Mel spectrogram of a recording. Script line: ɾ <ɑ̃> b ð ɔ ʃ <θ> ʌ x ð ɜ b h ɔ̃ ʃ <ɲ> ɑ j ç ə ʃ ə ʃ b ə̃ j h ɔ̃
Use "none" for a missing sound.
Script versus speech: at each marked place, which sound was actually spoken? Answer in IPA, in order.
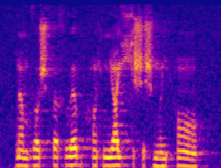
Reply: ɑ̃, θ, ɲ

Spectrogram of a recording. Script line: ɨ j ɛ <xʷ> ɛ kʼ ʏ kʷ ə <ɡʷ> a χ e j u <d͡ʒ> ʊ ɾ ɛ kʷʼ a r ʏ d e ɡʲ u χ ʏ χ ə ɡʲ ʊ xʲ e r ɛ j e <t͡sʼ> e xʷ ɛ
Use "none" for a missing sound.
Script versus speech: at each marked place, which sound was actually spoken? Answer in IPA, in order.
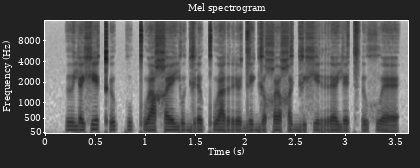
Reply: xʲ, kʷʼ, ɡʲ, t͡sʼ

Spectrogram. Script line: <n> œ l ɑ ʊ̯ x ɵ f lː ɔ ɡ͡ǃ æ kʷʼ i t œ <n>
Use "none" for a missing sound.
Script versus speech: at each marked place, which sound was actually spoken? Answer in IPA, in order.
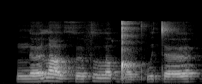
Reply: n, none

